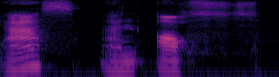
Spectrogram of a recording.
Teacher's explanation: So with the sin it will be as, with the za it will be as, and with the sad it will be as. So the sad is effectively the heavy full mouth version of the sin. So if we compare the sin to the sad, it will be as and as.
